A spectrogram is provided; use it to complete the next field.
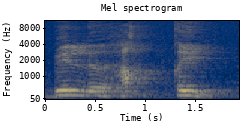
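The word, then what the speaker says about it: بالحق: And when you read them together, you do not pronounce this alif here. Combine B with the lam, bil haqqi, with the truth.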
